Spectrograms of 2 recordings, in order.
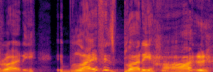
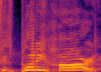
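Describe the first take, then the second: First: Slow, higher British accent; overdone British accent, drawn out; too British. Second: Very high, slow wail; hammed-up high whiny cry; whiny crier. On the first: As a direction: stretch it out in British tones. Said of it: "that's fucking too British". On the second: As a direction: shout it as a shrieking whine. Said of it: "go back to the whiny, crying". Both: Shown as a demonstration.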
